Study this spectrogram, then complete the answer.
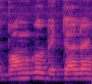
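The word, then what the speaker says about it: বঙ্গ বিদ্যালয়: And when he grew a little older, he joined the Banga Vidyalaya, that is pronounced as Bongo Vidyalaya in Bengali.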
